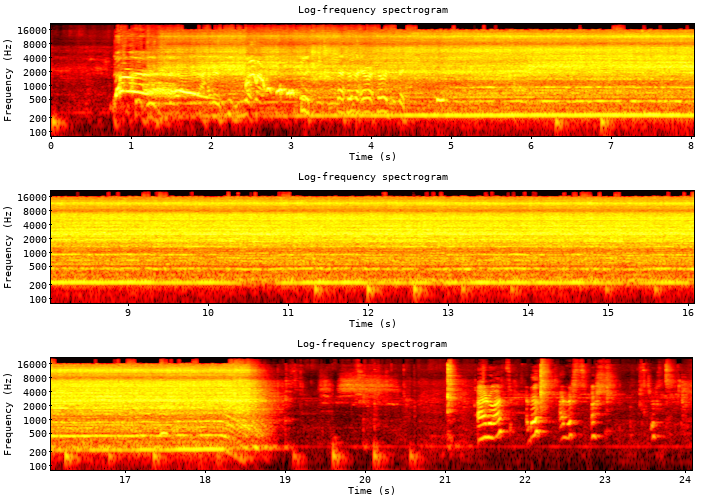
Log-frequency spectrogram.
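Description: An electric blender runs for about eighteen seconds as one loud, steady motor whine close by, then cuts off, followed by people talking, including a child.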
